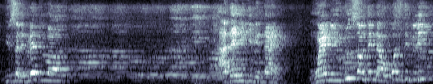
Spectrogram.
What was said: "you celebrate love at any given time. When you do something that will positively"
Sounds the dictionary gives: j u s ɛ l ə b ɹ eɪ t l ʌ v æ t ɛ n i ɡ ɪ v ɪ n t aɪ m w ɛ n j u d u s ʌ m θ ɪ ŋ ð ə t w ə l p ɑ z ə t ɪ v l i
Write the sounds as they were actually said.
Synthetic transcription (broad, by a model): j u s ɛ l ə b ɹ eɪ t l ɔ ɑ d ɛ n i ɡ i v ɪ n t aɪ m w ɛ n j u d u s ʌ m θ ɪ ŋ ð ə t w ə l p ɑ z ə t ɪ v l i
